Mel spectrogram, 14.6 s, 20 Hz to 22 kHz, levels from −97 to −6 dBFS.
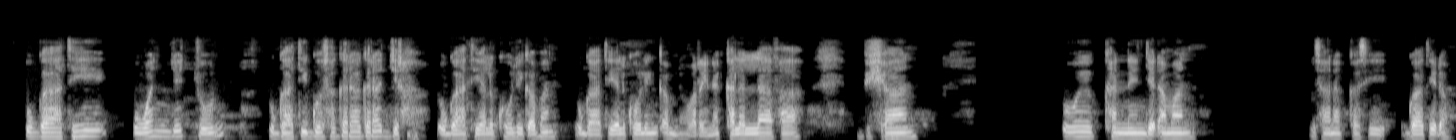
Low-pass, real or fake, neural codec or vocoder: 7.2 kHz; real; none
